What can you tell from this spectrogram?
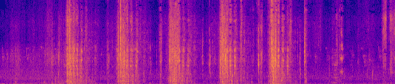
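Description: Lawn-Boy push mower's recoil starter being pulled five times in quick succession, each pull a short whirring rush as the engine turns over without catching, even with Seafoam spray in the intake.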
